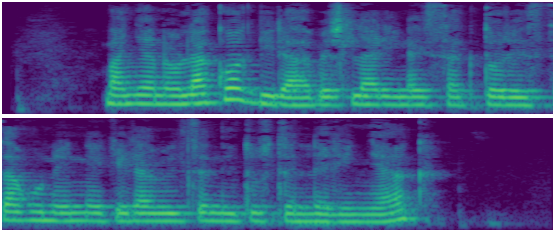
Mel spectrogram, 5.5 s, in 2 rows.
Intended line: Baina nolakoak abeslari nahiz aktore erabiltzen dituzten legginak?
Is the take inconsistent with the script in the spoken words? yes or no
yes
